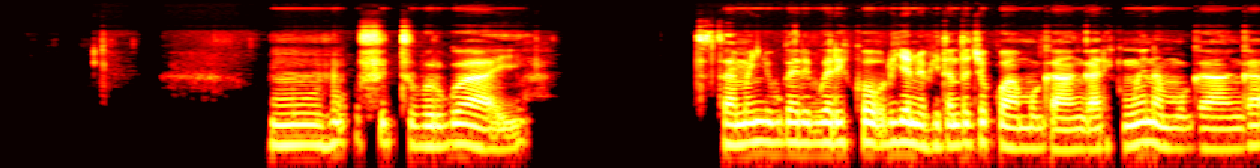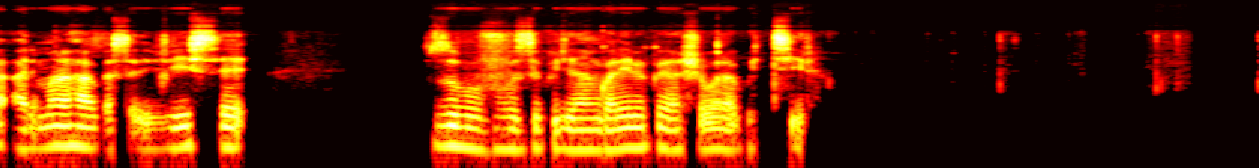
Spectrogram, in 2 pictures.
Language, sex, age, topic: Kinyarwanda, male, 18-24, health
